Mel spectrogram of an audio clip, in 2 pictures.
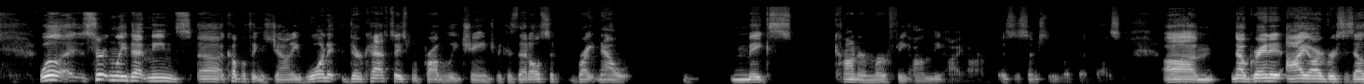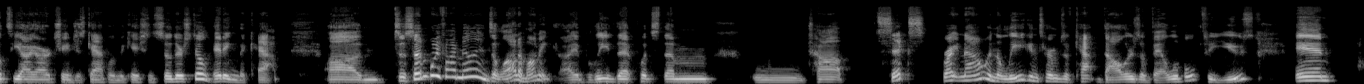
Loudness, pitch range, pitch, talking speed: -21 LUFS, 110-155 Hz, 125 Hz, 170 wpm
